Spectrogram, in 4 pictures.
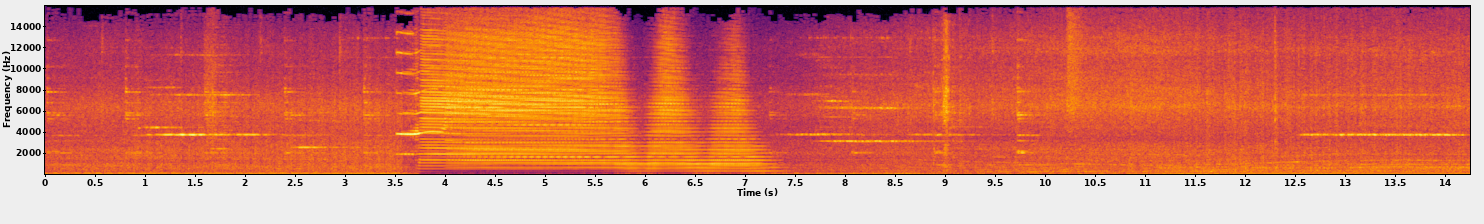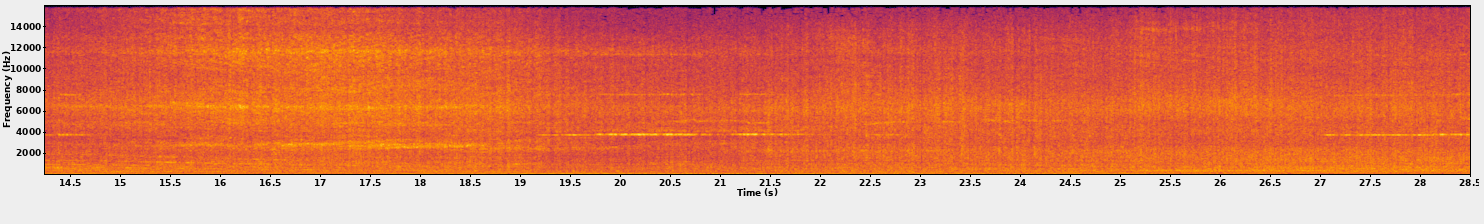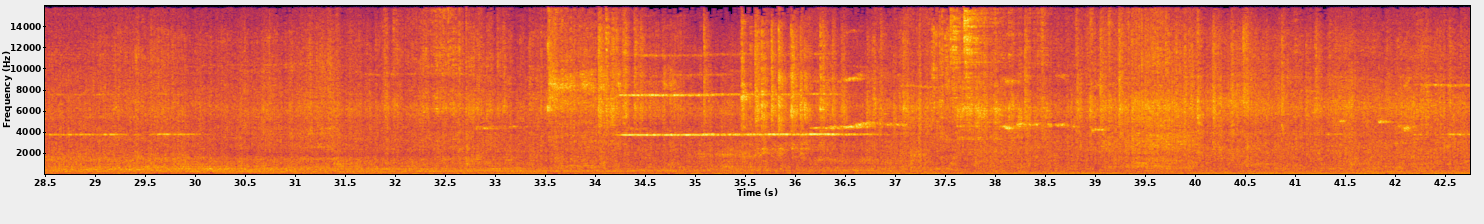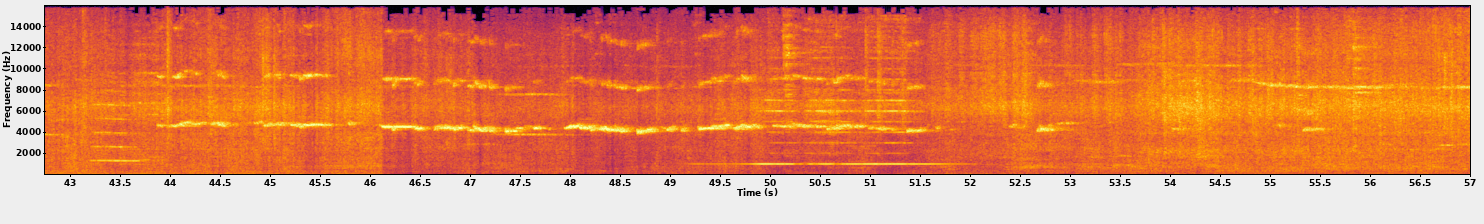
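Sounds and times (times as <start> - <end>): diesel locomotive engine rumble: 0.0 - 57.0
train cars rolling rumble: 0.0 - 57.0
steel wheels squealing: 0.8 - 3.8, 7.4 - 10.5, 11.7 - 22.8, 26.8 - 31.5, 32.3 - 40.1, 41.3 - 57.0.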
